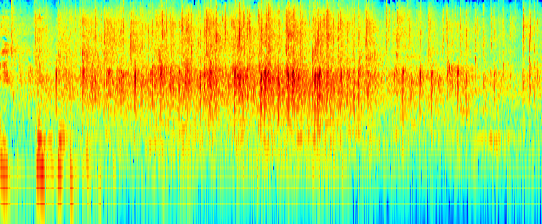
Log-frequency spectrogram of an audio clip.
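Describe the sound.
An audience breaks into sustained applause, a dense crackle of many hands clapping at a steady loudness for several seconds, with a brief voice near the start.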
